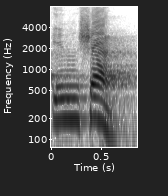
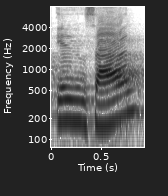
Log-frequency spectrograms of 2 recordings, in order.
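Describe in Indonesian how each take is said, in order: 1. Konsonan di tengah itu bunyi sh. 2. Konsonan di tengah itu bunyi s biasa. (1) "tidak insyan" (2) "yang pertama insan tidak insyan"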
